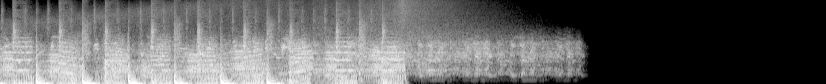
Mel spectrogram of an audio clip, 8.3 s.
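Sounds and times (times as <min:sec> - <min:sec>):
lofi music: 0:00.0 - 0:05.9.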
